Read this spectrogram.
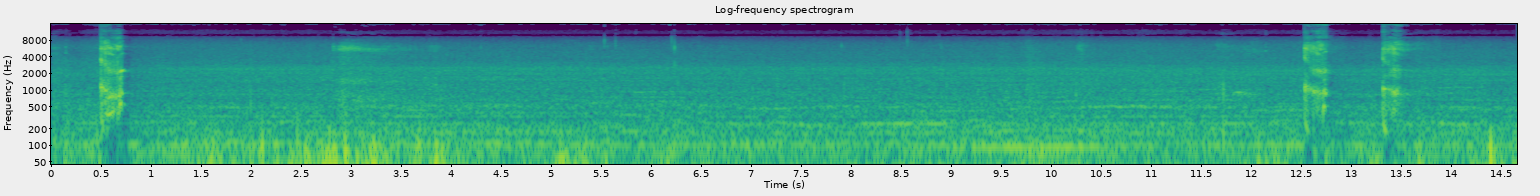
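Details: Compilation of coughs: three short, sharp coughs, one early and a close pair near the end, over a low steady background rumble.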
